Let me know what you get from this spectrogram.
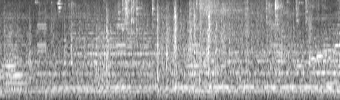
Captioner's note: dramatic music playing; rattling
